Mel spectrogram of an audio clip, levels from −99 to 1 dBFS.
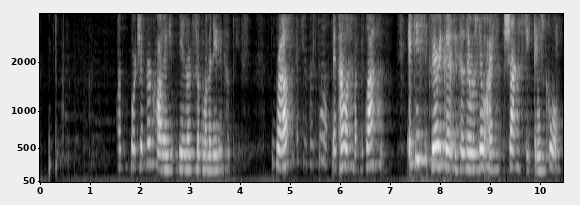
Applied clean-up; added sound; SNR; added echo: neural mask model DeepFilterNet 3.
